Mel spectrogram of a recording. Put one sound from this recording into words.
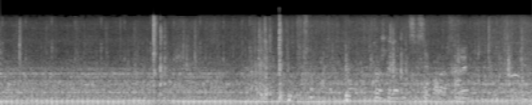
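A car engine idles with a steady low hum, heard from inside the car.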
